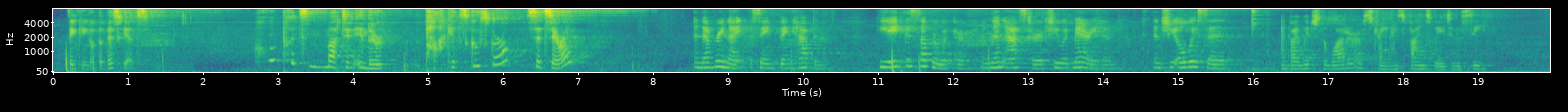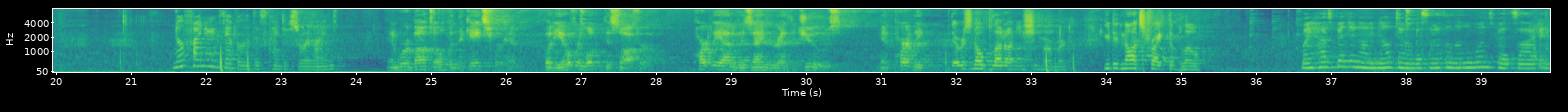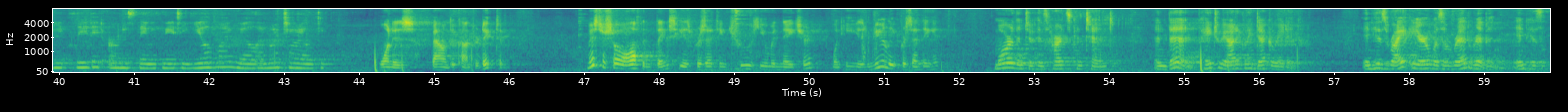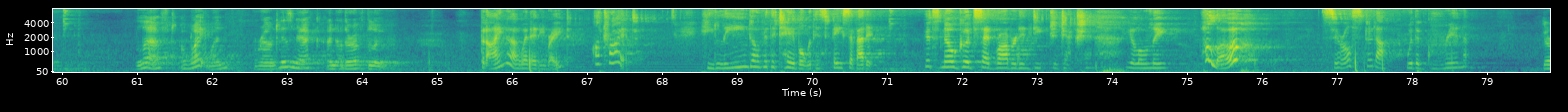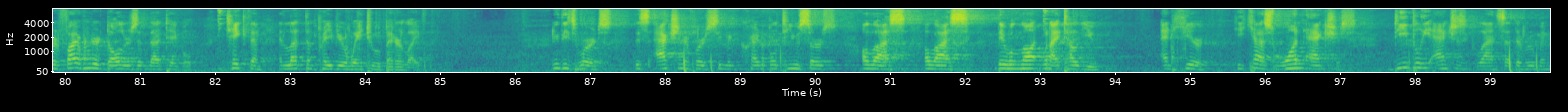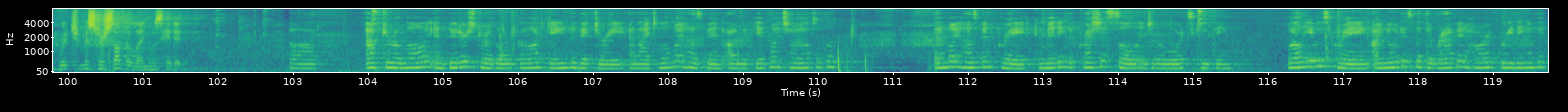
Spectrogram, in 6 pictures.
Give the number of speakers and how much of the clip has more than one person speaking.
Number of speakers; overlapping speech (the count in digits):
8, no overlap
